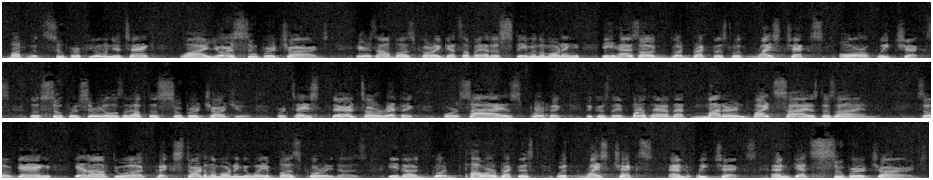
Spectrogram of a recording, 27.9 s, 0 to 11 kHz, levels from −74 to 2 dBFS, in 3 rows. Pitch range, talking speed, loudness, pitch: 160-245 Hz, 185 wpm, -18 LUFS, 195 Hz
